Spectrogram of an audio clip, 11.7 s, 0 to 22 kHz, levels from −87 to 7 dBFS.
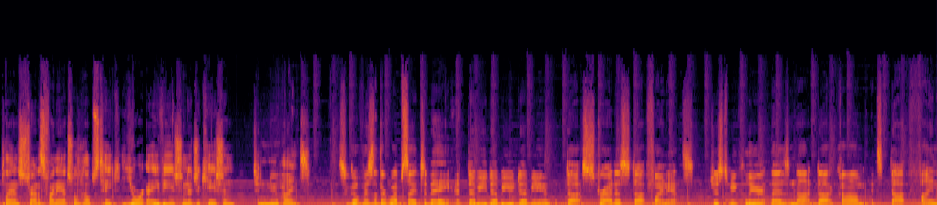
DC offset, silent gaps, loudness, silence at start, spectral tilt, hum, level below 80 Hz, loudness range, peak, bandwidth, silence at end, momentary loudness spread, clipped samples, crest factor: under 0.1%; none; -18 LUFS; 0 s; -4 dB/octave; none; -32 dBFS; 1 LU; -2 dBFS; 16 kHz; 0 s; 5 LU; under 0.1%; 18 dB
